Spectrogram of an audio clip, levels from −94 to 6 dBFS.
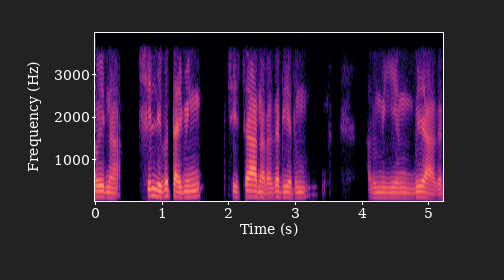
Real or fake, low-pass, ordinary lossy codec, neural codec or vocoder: real; 3.6 kHz; none; none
